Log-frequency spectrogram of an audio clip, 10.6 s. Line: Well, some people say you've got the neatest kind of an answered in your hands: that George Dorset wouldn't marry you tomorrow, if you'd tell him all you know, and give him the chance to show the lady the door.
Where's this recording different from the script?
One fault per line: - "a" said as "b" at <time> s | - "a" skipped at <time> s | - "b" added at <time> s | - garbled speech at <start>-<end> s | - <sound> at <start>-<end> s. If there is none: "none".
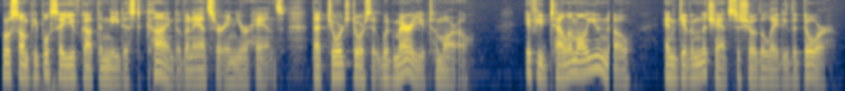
- "answered" said as "answer" at 2.4 s
- "wouldn't" said as "would" at 4.8 s
- dropout at 7.6-7.7 s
